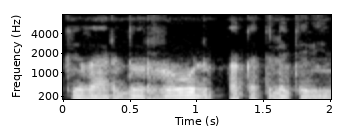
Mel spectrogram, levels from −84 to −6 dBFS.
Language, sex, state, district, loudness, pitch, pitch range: Tamil, male, Tamil Nadu, Kanyakumari, -16 LUFS, 105 Hz, 100-105 Hz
